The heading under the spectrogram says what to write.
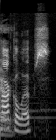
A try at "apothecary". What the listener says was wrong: No, not apoc. Apoth. Apothecary. You're just apocalyptic and you want to do apoc.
